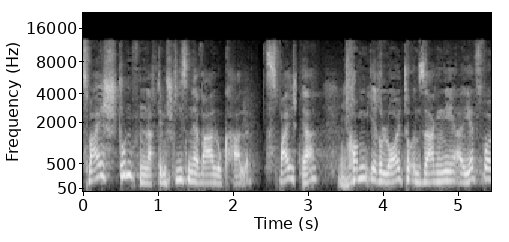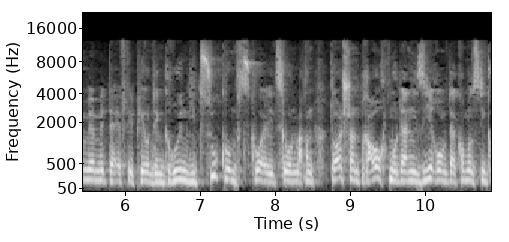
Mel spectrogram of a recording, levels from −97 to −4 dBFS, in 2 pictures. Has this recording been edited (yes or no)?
yes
